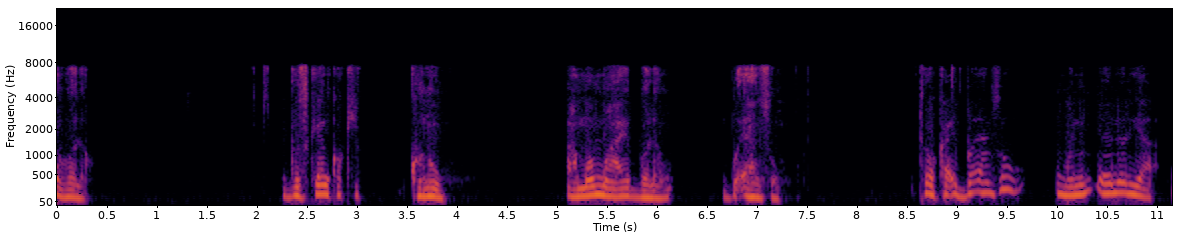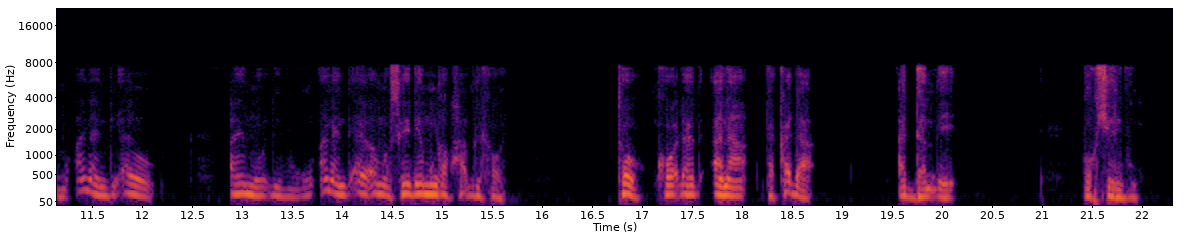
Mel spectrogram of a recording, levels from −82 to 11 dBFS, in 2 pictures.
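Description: It's a speech recording with Speex codec damage that's plainly audible from start to finish. The speech has the grainy, hoarse texture you get when this CELP coder doesn't have enough bits to model the excitation. The degree of damage points to a mid-range setting around 16.8 kbps. At that kind of setting, any content above 4 kHz is just a shaped noise fill rather than real detail, which adds to the rough, dull character.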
